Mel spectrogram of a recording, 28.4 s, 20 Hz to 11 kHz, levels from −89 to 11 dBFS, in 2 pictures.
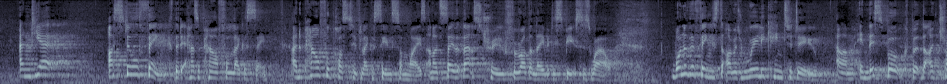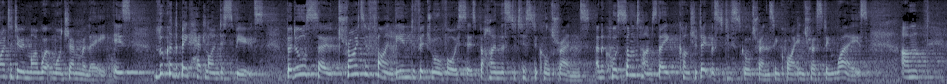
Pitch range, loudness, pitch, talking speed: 180-270 Hz, -25 LUFS, 210 Hz, 190 wpm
